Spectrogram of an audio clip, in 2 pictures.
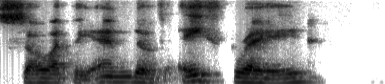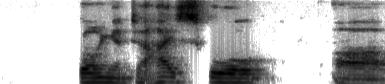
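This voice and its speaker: A man at a medium pitch, somewhat breathy and dark, mellow in tone, at a very slow pace with long, frequent pauses. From Germany, later New York. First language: German. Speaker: Holocaust survivor speaker. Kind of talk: testimony to students.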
